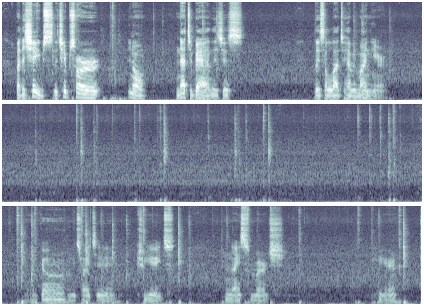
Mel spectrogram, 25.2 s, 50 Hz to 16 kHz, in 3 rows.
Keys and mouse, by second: 2.3 shift+c, 2.7 f.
